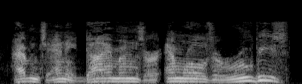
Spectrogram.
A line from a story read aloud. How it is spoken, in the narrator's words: asked the bug irritably, for he was quite disappointed in what he'd seen so far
